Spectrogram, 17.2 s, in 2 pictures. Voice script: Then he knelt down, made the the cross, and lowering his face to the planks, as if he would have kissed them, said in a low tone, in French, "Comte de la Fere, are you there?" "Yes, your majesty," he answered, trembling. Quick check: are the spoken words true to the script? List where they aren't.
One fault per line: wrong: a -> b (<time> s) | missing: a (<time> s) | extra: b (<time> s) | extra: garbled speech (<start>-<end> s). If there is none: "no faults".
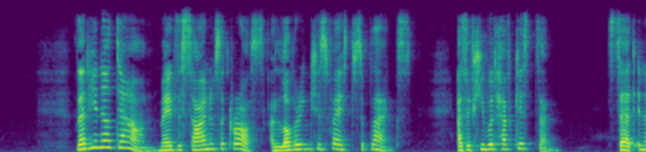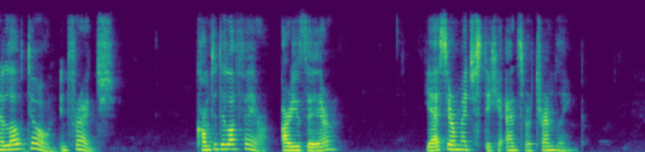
extra: sign of (2.4 s)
